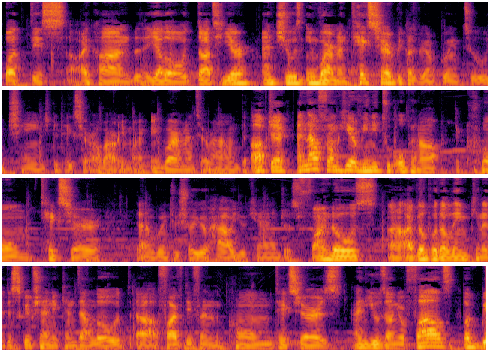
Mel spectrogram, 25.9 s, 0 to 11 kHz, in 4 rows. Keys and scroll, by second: 24.0-25.4 typing.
